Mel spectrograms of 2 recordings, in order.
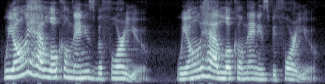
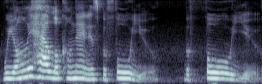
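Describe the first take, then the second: First: "before" with its final R sounded; American R. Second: Slow "before" ending in closed oh, no R; British dropped R. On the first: Teacher giving American sentence, R sounded in "before". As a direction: curl a clear R at the end of "before". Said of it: "Olha como é que". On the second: Teacher showing the British way, R-less "before". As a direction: drop the R in "before", stretch it out. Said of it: "os britânicos". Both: Shown as a demonstration.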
